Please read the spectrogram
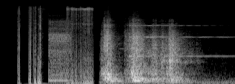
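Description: Intro logo sound effect: a few quick clicks and a short rasping burst, then a louder hit whose bright bell-like ring fades slowly.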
